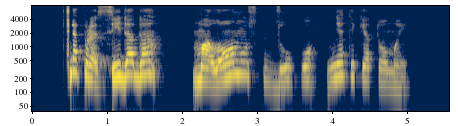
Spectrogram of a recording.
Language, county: Lithuanian, Kaunas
